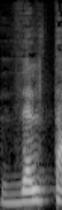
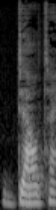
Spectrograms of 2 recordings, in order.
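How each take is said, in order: First: The word begins with a th sound. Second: The word begins with a hard d sound. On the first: The speaker calls it right. "It's a hard T H, like the" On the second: The speaker calls it wrong. "There's no letter D in the Greek language"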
